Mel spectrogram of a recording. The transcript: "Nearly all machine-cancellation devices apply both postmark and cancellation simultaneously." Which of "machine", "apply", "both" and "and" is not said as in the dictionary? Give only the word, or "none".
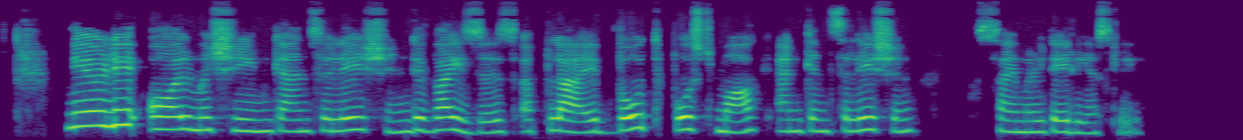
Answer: both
